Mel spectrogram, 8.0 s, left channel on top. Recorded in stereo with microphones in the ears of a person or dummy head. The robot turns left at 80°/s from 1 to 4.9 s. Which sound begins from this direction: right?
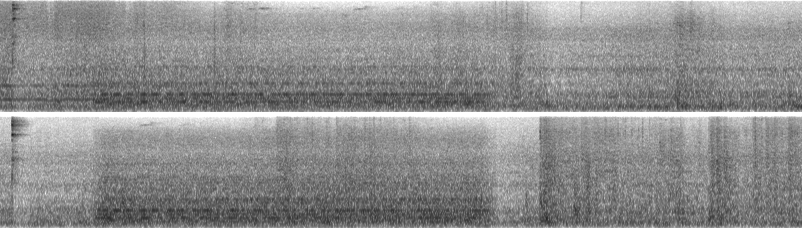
Cutlery clinking, at 0.1 s.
